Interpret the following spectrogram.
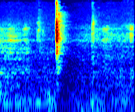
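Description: Close-miked chewing of a mouthful of food, with one sharp click a little under a second in and a few faint ticks after it.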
